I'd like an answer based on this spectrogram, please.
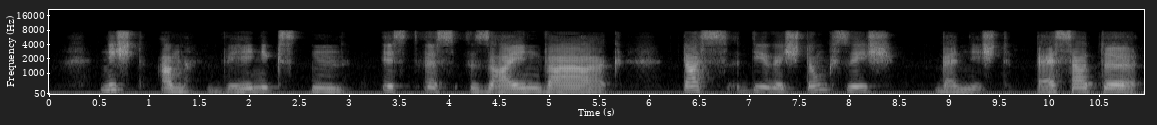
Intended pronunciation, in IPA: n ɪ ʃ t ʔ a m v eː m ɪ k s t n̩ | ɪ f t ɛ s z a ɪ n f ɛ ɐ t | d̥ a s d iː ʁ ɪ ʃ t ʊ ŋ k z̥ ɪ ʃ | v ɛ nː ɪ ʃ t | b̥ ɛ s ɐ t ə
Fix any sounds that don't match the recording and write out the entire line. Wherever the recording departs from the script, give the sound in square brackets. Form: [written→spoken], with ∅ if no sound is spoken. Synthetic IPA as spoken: n ɪ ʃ t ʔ a m v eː [m→n] ɪ k s t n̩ | ɪ [f→s] t ɛ s z a ɪ n [f→v] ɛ ɐ [t→k] | d̥ a s d iː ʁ ɪ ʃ t ʊ ŋ k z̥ ɪ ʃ | v ɛ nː ɪ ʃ t | b̥ ɛ s ɐ t ə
